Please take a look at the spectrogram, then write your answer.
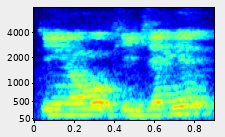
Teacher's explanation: عین سین قاف ایسے، تو گننا ایک ہی الف کے برابر کریں گے اور مد یہ 3 الف کے برابر کریں گے، عین سین قاف، تینوں کو کھینچیں گے، تینوں کو برابر، جتنا عین کو اتنا سین کو، جتنا عین کو اتنا قاف کو، تینوں حروف کو برابر ہی کھینچیں گے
